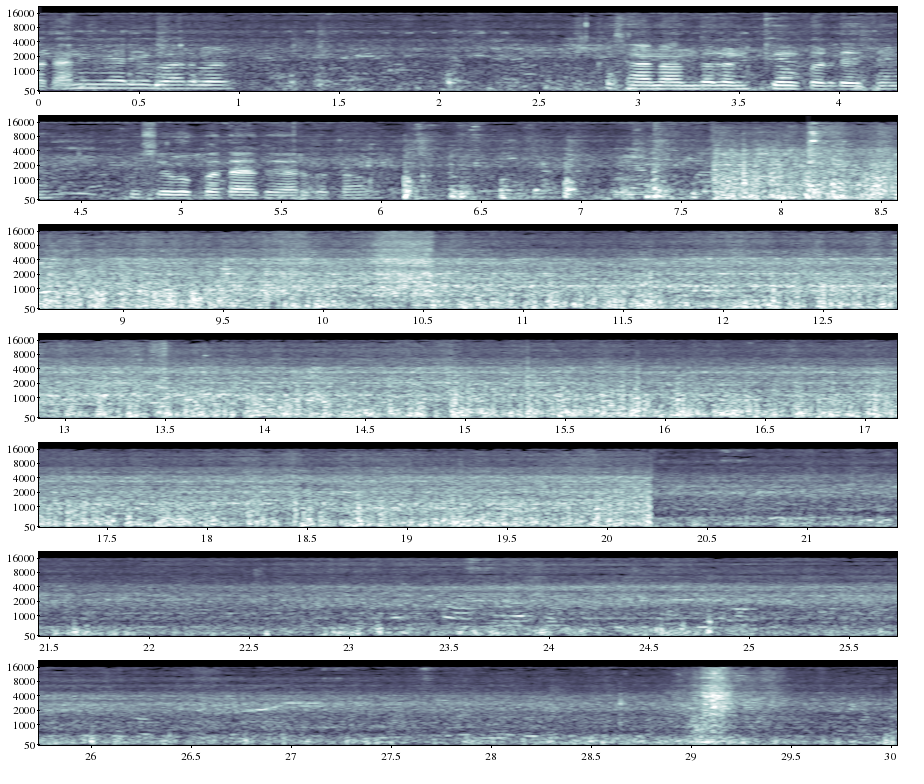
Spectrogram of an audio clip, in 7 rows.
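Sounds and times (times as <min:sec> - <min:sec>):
train wheels rumbling on rails: 0:00.0 - 0:30.0
rushing air: 0:07.6 - 0:30.0.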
